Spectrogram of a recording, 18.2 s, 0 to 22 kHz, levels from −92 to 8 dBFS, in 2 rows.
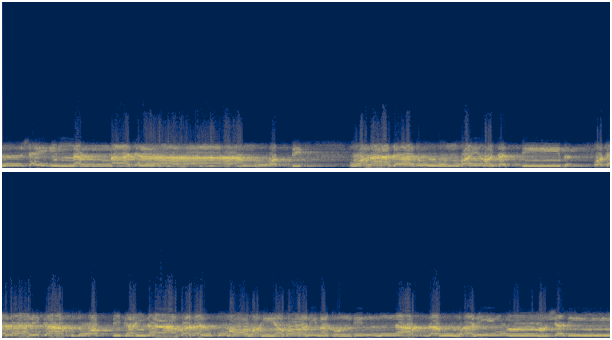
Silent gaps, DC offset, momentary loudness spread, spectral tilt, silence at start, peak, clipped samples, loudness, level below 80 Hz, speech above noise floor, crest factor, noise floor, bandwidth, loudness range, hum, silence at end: none; under 0.1%; 10 LU; -3.5 dB/octave; 0 s; -2 dBFS; under 0.1%; -16 LUFS; -78 dBFS; 25 dB; 14 dB; -42 dBFS; 4.5 kHz; 3 LU; none; 0 s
